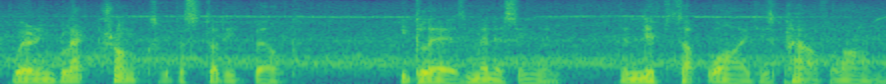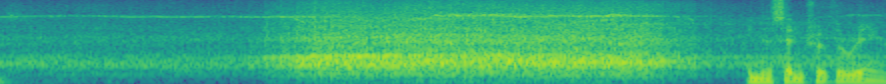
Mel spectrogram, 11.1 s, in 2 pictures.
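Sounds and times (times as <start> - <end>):
faint whistle-like tones: 0.0 - 11.0
large crowd cheering and applauding: 0.0 - 11.0
speech: 0.1 - 5.7, 10.2 - 11.0.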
